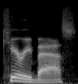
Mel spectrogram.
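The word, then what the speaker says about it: Kiribati: Next, Kiraabati, pronounced Kiribbass, a nation of 33 coral atoles straddling all four hemispheres.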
